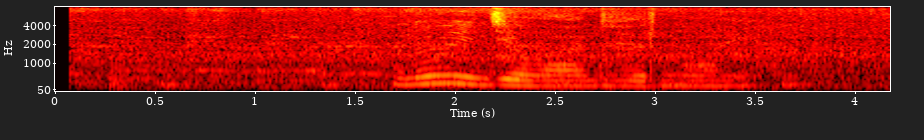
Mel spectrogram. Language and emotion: Russian, sad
